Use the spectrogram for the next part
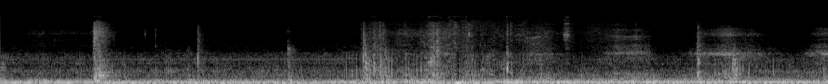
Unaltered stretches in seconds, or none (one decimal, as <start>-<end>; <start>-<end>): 0.9-4.5; 5.3-8.3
